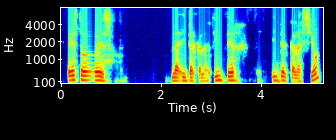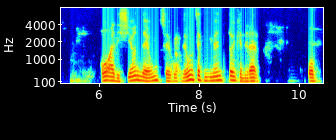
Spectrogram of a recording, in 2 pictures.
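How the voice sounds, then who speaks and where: An Ecuadorian man, a student, reading aloud haltingly in an online class over a video call. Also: fairly high pitch, dry recording. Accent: Ecuadorian Spanish. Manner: slow, halting reading with restarts. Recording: tinny, dry phone-like line.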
